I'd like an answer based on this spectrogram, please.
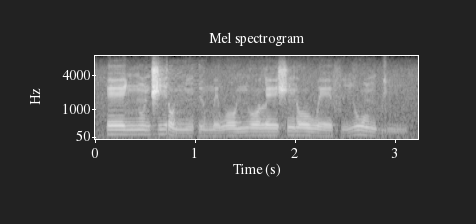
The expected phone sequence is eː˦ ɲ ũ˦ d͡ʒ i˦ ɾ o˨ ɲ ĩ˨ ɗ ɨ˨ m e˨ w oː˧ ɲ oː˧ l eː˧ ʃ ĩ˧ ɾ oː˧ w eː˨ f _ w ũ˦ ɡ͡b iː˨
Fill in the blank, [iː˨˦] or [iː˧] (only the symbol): iː˨˦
